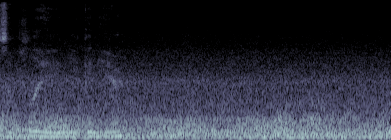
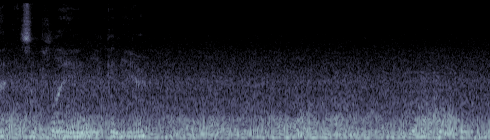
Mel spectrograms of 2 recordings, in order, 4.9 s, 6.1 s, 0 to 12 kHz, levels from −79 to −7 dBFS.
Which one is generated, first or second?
second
